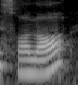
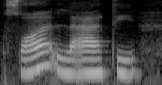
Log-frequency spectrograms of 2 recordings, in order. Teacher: Now both of them have become heavy. So sad is heavy, lam is light. · Shown in: second take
